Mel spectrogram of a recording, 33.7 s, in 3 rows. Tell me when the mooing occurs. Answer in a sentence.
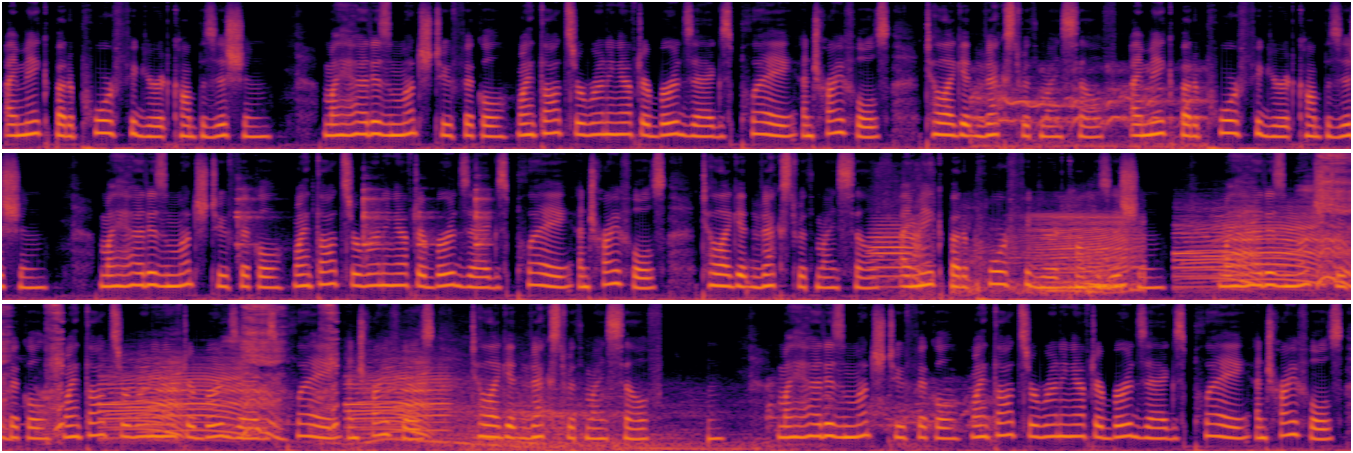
The mooing can be heard from 18.4 to 26.2 s.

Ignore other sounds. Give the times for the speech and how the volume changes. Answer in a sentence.
The speech can be heard from 0.0 to 33.6 s, at a steady volume.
